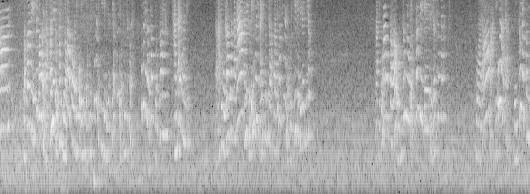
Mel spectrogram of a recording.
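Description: Aerial yoga hammocks squeaking under the students' weight as they lean and stretch in them. The squeaks come in five or so irregular bursts, over a faint steady hum.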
